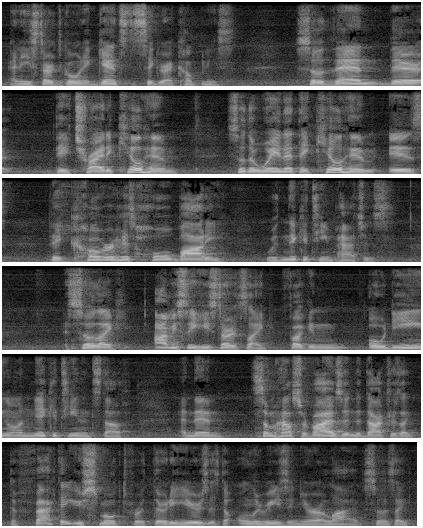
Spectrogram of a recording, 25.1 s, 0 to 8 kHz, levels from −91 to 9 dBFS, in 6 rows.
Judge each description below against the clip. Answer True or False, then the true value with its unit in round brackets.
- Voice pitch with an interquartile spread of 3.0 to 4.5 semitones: False (2.5 semitones)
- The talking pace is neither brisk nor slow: True (165 wpm)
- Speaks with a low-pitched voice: True (110 Hz)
